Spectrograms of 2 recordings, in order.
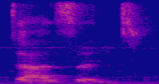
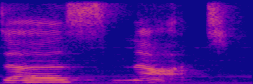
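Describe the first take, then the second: First: It is said as a shorter contracted form. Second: It is said as two full separate words.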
